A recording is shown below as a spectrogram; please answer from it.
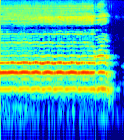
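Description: A solo voice singing a Punjabi naat, holding one long note steady in pitch, with no instruments under it.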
